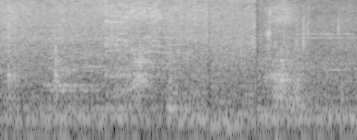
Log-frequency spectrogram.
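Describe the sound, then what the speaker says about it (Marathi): Onions frying in a pan until browned for a dried-shrimp (sukat) chutney, a steady broadband sizzle with occasional stirring scrapes, close and fairly loud, no talking. "कांदा लाल होईपर्यंत भाजून घ्यायचा आहे।"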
